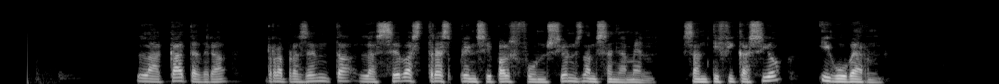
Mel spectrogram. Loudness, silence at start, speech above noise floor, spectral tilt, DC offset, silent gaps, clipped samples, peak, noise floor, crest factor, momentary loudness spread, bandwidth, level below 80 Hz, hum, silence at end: -23 LUFS; 1.35 s; 61 dB; -5 dB/octave; under 0.1%; none; under 0.1%; -4 dBFS; -83 dBFS; 20 dB; 10 LU; 8.2 kHz; -58 dBFS; none; 1.2 s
